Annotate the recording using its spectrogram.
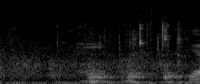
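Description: A man's low voice muttering under effort, ending in a "yeah", with a few faint clicks about halfway through.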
